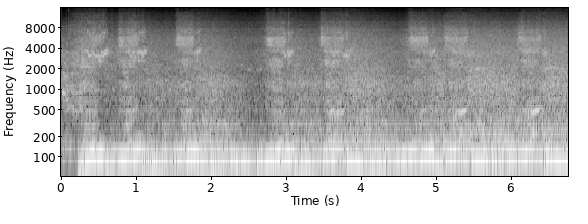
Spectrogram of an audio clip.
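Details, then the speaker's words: 1981-82 Dodge 1-ton truck, sat a couple of years, started after tightening fuel filter hoses: throbbing low exhaust beat swelling with revs; engine catches and runs on its own, but fuel pours from a leaking hose at the filter. "oh yeah it's running but it's pouring fuel out of it"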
